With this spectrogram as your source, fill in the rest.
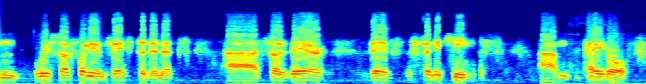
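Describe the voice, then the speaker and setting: With a South African accent, a man keeps his loudness very even and his pitch variation ordinary, leaving long, frequent pauses in a dry, close sound with no echo. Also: medium pitch for a man, moderate pace. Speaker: musical theatre actor. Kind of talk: radio interview. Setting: radio studio. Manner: hesitant, many fillers and repeats.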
